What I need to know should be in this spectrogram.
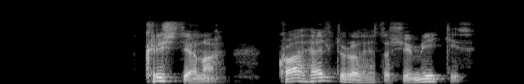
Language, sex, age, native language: Icelandic, male, 50-59, Icelandic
